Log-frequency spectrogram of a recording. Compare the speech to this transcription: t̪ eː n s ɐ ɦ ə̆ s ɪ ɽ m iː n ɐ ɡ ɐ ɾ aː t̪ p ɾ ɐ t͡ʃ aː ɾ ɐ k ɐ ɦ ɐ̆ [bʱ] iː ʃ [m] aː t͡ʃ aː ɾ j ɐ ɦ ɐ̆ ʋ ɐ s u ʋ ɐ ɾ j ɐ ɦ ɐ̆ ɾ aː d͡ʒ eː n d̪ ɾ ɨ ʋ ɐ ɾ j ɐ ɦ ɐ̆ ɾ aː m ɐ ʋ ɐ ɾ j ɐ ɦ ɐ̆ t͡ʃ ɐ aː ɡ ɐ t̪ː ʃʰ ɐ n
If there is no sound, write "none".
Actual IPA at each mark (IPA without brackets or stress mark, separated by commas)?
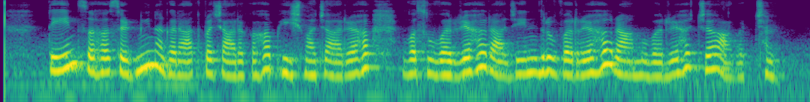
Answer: bʱ, m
